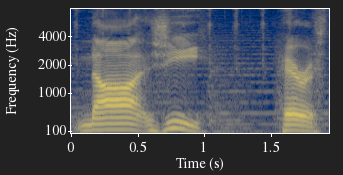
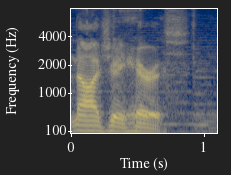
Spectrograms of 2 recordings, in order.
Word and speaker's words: Najee Harris: worry smitty just fyi his name is pronounced na ji harris not najee harris naji harris well i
